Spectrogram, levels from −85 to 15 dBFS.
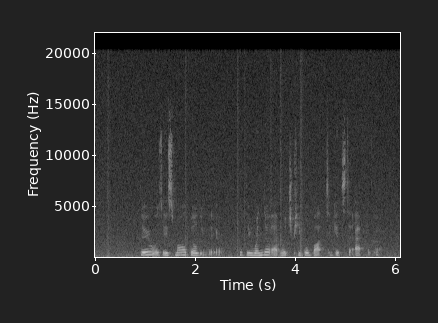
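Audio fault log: No system faults detected in this speech clip; the audible room noise sits about 17 dB below the speech and belongs to the recording space.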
